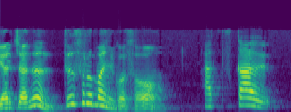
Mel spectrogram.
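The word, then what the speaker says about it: 扱う: 자, 이 한자는 뜻으로만 읽어서 扱う、扱う。 라고 발음을 합니다.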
